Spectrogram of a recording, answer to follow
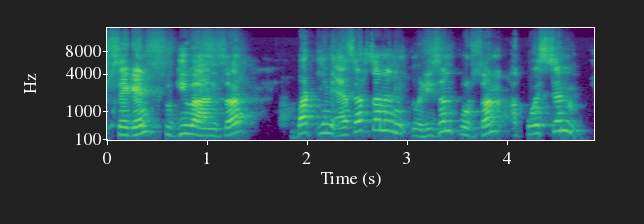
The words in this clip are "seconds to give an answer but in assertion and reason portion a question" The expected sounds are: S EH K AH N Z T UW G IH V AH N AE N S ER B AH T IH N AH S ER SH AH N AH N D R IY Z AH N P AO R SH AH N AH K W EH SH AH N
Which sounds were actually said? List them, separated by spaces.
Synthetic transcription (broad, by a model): S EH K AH N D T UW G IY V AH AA N S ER B AH T IH N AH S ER S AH N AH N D R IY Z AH N P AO R S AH N AH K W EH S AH N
